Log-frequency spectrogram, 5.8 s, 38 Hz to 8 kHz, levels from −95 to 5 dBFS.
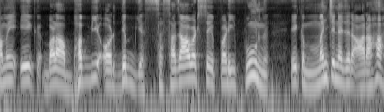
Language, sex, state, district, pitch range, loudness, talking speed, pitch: Hindi, male, Jharkhand, Sahebganj, 135-175 Hz, -19 LUFS, 165 wpm, 155 Hz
